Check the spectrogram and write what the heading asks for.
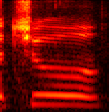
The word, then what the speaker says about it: JUL: And the first thing I want to ask you, is JUL Design the correct pronunciation? Yeah, JUL.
